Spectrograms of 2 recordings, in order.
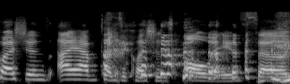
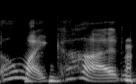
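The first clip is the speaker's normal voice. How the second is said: mock, put-on disgusted tone; 4 semitones lower, 6 dB quieter than usual. Imitating another player's reaction as if in a horror game: imitating a disgusted reaction. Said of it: "there's some disgust in your voice".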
